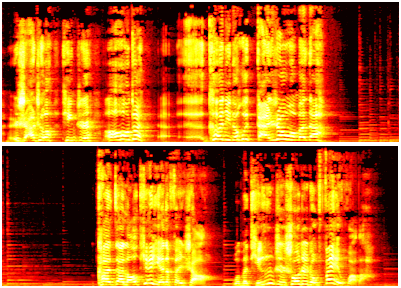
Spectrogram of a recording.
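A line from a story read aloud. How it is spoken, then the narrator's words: Old woman shouting. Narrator (Chinese): 约瑟夫奶奶叫道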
